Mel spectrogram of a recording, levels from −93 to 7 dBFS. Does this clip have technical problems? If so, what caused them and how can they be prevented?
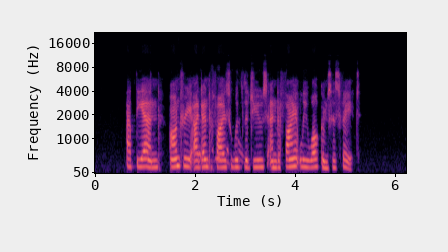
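Yes. From 1.79 to 3.0 s the speech is suppressed in double talk: the level dips, at worst by around 35 dB, for about a second in total. On a waveform the envelope collapses in uneven notches; a spectrogram shows the energy thinning or vanishing across bands. The likely cause is an echo canceller that, with both ends talking, mistook the local speech for loudspeaker echo and attenuated it. Tuning the canceller's double-talk detection, or having participants use headsets, prevents this.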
